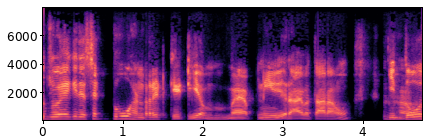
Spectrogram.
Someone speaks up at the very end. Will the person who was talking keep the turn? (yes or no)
yes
